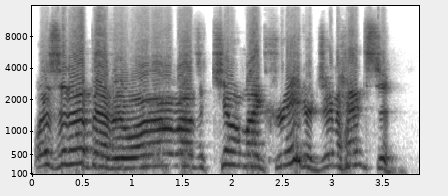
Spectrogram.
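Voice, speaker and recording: A man voicing an enraged, murderous puppet monster yelling threats. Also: extremely high pitch, normal speed, pitched above the performer's own voice, heavily acted.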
